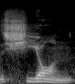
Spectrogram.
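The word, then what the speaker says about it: Xion: I mean, Ziggbar, I'm not expecting anything different said Shion. Yeah. The chief spoke. That's how you pronounce their name correctly.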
